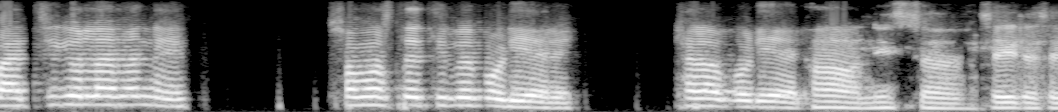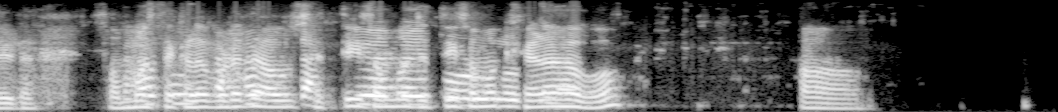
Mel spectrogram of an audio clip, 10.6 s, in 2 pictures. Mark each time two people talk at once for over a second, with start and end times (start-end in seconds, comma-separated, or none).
5.9-8.2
